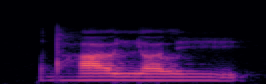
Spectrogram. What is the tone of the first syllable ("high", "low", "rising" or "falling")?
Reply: low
